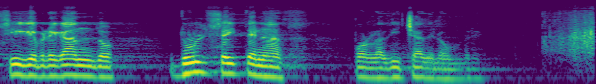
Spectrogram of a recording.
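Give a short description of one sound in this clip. An elderly man speaks slowly into a microphone.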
